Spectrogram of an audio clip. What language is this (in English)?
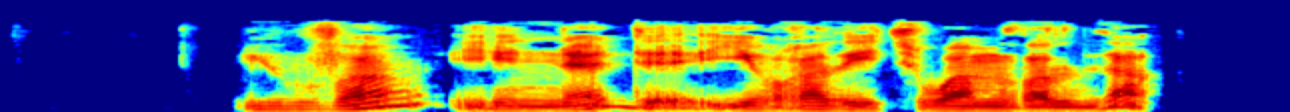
Kabyle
